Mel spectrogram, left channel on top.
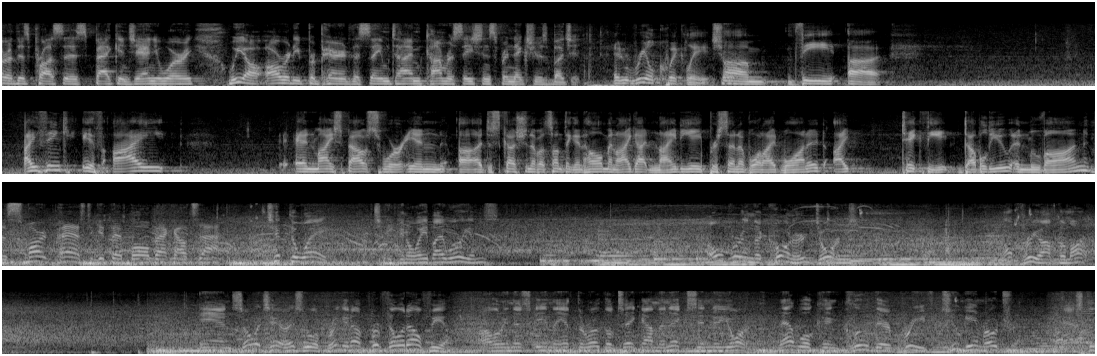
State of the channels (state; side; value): different; both; correlation 0.00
